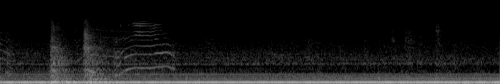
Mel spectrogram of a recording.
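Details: Stray kitten in Morocco crying for its mother to come and nurse: one loud, wavering, high meow lasting about a second, preceded by soft short cries, over a steady low mechanical hum.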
